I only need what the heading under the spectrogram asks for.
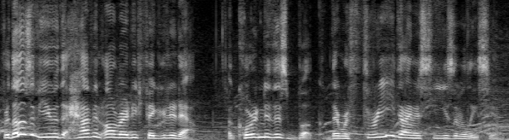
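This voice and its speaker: A woman's voice: medium pitch, very animated, fast talker, natural voice. A woman playing a showy, wily male advocate in an audio drama, theatrical and grandiose. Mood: confident. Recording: music bed behind the voice.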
